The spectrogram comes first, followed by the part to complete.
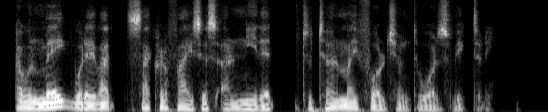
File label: upset; balam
